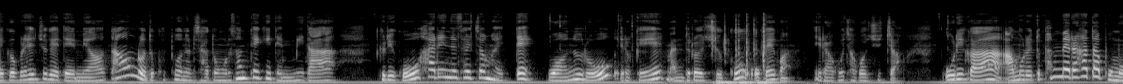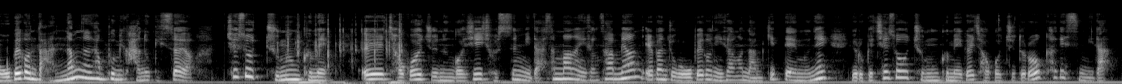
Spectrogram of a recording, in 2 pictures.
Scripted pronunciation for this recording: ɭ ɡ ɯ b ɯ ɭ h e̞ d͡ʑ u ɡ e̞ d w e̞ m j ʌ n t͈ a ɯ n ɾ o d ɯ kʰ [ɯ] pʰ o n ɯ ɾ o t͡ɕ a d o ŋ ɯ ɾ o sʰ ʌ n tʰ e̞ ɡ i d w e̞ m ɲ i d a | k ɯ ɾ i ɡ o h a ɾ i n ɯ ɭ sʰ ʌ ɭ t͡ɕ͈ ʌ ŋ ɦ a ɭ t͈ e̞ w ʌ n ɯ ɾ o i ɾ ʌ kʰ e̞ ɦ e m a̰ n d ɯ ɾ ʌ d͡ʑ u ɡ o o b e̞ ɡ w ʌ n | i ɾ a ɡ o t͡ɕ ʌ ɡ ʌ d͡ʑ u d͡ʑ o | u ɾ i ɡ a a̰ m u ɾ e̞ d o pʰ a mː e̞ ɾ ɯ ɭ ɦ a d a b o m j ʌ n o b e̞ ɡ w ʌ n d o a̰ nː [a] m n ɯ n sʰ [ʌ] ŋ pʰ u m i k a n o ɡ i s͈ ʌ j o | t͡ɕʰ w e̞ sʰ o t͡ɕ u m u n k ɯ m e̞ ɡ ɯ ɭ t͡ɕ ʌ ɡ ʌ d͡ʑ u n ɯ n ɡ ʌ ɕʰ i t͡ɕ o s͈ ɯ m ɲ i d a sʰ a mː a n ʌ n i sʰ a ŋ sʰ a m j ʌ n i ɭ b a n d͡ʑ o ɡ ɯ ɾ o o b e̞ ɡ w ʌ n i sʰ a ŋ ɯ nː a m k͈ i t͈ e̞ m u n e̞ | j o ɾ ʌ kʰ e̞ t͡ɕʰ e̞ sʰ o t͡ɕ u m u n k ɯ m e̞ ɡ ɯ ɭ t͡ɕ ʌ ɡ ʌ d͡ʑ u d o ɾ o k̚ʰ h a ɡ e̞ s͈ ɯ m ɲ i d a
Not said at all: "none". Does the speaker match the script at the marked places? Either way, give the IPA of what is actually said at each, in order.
u, a, a

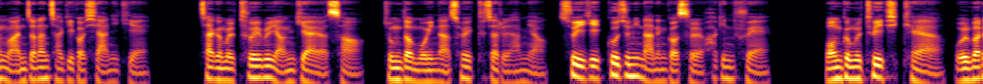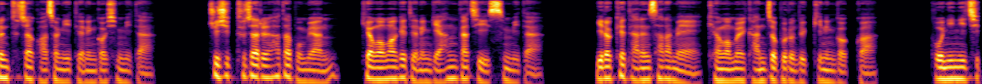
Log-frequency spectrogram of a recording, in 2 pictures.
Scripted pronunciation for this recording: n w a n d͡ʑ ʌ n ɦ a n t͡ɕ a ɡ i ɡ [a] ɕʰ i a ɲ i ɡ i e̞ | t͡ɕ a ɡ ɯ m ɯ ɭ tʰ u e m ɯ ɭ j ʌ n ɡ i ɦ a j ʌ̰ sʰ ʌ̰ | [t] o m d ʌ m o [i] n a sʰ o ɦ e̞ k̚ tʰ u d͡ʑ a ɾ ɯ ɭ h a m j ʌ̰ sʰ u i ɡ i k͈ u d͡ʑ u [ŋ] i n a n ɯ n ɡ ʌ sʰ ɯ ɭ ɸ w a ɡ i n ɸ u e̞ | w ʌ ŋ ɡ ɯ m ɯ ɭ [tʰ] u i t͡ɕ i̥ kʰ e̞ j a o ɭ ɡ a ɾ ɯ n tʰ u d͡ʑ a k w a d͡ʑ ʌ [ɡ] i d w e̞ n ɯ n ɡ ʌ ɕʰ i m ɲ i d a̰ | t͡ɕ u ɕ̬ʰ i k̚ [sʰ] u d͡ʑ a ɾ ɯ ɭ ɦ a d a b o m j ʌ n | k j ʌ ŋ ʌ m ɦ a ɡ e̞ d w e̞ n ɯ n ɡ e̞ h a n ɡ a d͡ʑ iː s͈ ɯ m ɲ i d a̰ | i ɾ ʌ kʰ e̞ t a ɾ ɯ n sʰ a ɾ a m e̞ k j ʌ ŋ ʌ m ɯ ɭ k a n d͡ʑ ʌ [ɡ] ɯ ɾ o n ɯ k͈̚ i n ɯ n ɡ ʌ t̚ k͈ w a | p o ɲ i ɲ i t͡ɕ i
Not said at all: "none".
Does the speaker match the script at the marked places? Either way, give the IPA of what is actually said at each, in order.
ʌ, t͡ɕ, i, ɲ, tʰ, ŋ, tʰ, b

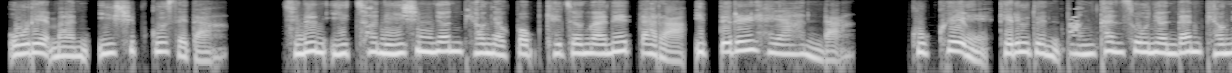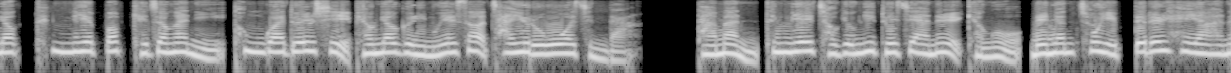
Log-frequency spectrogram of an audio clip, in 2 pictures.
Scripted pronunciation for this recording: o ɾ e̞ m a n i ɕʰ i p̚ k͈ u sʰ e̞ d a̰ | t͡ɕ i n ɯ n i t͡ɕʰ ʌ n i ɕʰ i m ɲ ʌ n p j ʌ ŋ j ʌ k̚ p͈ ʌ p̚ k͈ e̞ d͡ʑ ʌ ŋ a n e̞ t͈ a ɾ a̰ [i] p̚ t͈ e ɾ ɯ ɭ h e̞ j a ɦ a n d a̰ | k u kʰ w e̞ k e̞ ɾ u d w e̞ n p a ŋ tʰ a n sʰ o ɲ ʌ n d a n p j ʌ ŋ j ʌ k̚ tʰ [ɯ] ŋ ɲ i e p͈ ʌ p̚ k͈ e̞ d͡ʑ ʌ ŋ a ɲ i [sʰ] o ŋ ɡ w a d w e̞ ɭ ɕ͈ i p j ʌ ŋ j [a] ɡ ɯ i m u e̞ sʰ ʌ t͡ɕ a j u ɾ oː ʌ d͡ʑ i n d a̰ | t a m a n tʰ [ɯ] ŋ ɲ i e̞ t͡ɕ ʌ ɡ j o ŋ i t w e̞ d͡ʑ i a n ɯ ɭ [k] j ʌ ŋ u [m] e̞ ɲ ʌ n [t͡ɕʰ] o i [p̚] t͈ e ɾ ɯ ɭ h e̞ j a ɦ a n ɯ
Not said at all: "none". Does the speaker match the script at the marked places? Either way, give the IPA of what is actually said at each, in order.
i, ɯ, tʰ, ʌ, ɯ, k, n, t͡ɕʰ, p̚

